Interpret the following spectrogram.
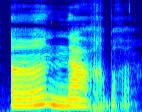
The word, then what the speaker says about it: un arbre: A liaison is when you actually link those two elements. So you take the last consonant of your first word and you link it, you pronounce it by linking it to the next vowel.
